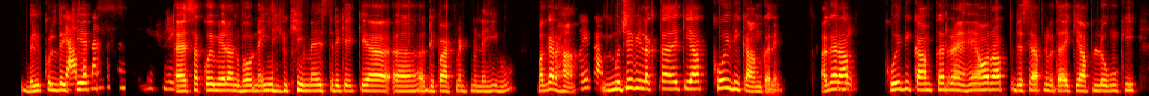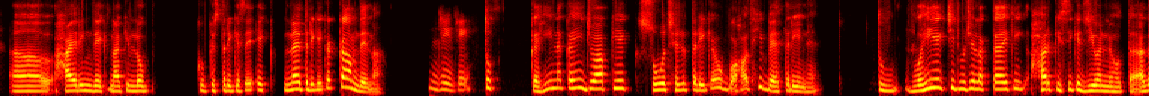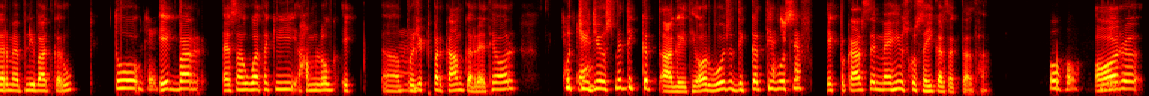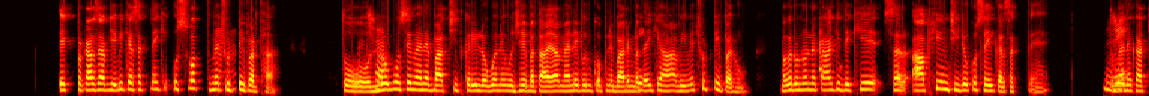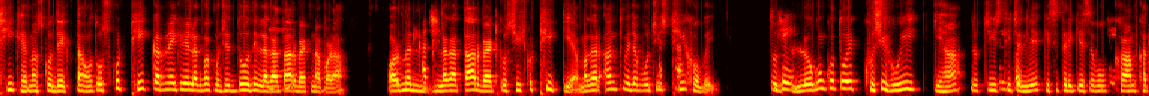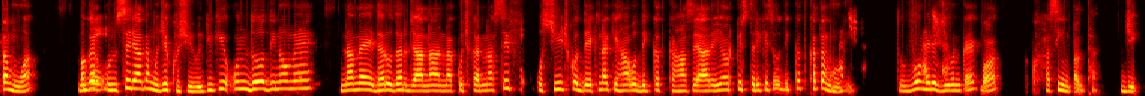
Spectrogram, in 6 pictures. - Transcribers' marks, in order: distorted speech; unintelligible speech; laughing while speaking: "है क्योंकि मैं इस तरीके"; in English: "डिपार्टमेंट"; tapping; mechanical hum; in English: "हायरिंग"; in English: "प्रोजेक्ट"
- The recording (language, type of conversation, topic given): Hindi, unstructured, आपको अपने काम का सबसे मज़ेदार हिस्सा क्या लगता है?
- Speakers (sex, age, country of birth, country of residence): female, 30-34, India, India; male, 55-59, India, India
